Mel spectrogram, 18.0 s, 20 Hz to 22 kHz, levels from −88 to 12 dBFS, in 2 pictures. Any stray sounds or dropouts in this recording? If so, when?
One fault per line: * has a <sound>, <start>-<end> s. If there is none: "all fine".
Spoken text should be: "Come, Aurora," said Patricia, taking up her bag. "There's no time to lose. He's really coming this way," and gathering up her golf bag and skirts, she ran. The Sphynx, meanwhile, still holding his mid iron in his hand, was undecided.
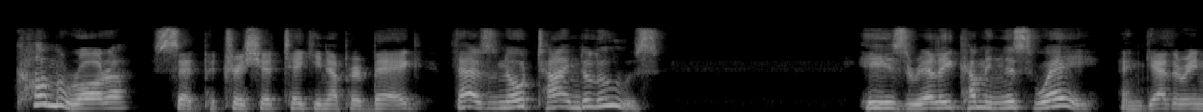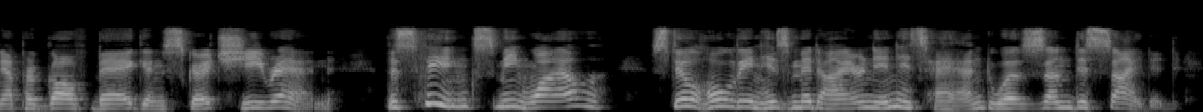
all fine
